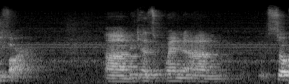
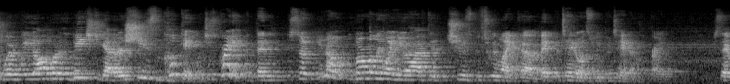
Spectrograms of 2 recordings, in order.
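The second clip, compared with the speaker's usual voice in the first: ordinary talk, nothing marked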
